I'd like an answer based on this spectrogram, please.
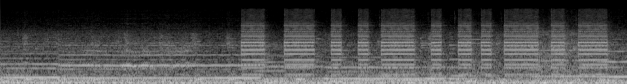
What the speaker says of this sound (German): Wie klingt eigentlich die Hupe?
